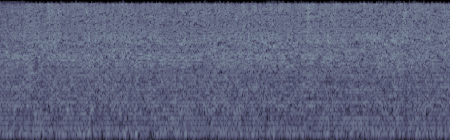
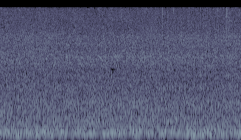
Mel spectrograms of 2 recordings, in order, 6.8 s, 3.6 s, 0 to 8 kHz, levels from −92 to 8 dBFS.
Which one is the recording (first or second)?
second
